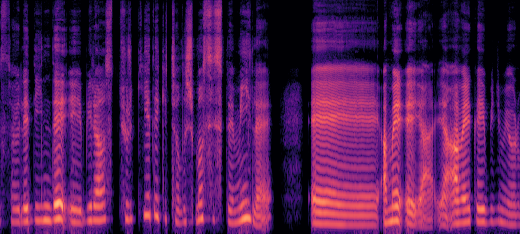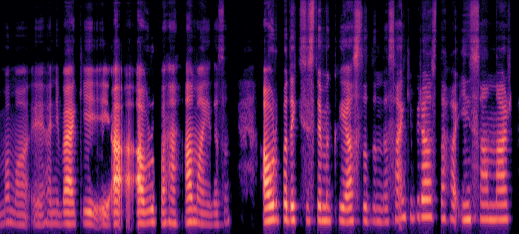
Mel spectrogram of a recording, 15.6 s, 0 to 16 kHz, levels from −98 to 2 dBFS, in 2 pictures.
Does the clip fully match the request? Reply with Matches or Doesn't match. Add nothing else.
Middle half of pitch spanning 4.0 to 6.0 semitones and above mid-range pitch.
Matches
